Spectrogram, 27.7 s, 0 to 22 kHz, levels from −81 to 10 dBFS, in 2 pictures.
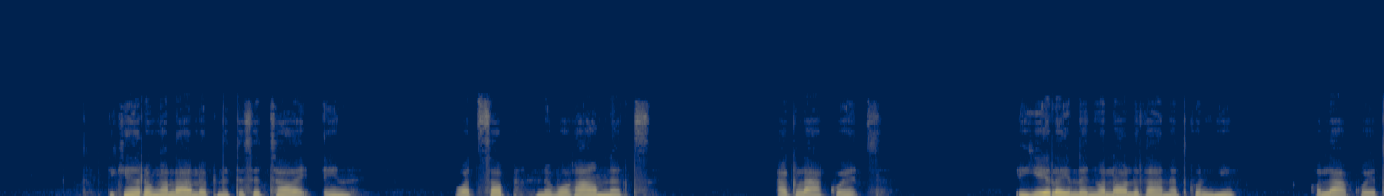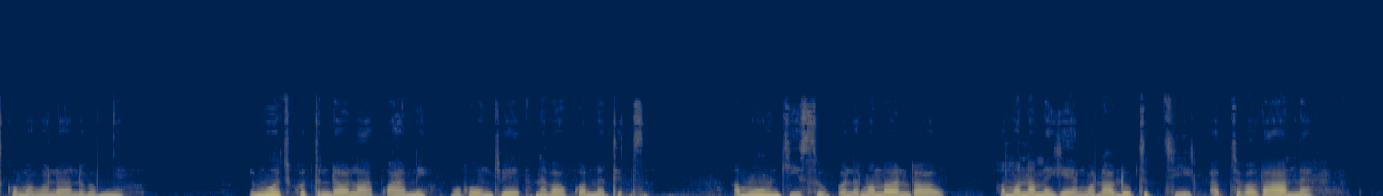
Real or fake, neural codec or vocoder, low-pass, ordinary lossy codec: fake; codec, 24 kHz, 0.9 kbps, WavTokenizer, medium speech release version 1; none; none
